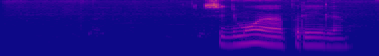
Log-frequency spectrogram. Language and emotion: Russian, neutral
